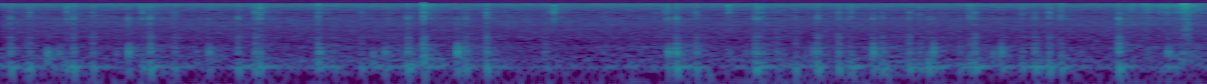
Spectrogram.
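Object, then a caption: Plastic packing tape roll on cardboard core. Long nails tap and scratch the rim of a full roll of brown plastic packing tape wound on a cardboard core with a hollow center. The result is a quiet, irregular patter of soft, dull taps with a low, muffled body, each dying away almost at once, mixed with faint scratchy brushing between them.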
